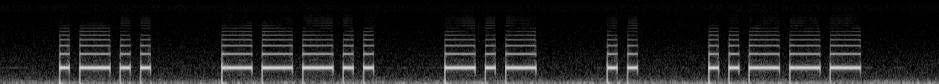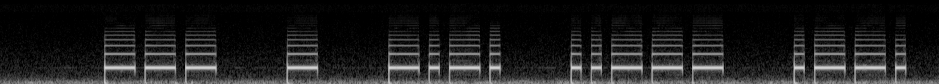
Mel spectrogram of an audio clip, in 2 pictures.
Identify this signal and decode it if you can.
Morse code, heard as a keyed tone, about 12 wpm, spaced as for 8 wpm, 780 Hz. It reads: L8KI2 OTC2P
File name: Taviro HA6VA B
